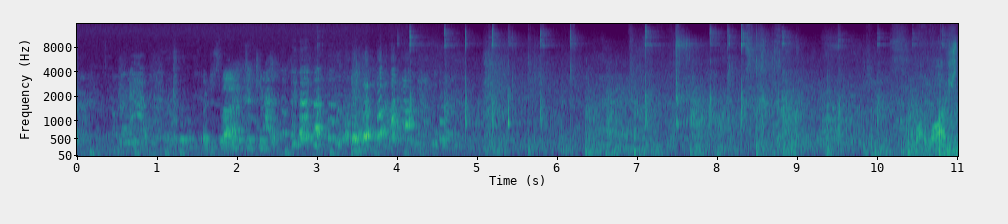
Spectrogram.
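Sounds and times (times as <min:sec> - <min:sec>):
voices and laughter: 0:00.5 - 0:05.0
table tennis ball clicking: 0:04.2 - 0:06.3, 0:07.0 - 0:10.7.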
